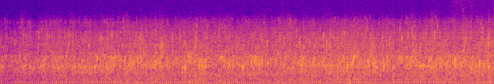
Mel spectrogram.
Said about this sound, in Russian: Они сели в лодку, снова зашумела вода.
